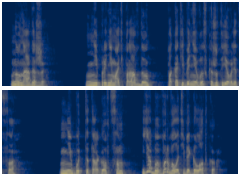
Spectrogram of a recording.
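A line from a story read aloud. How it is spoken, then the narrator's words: Irritated complaint. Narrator (Russian): Пожаловалась она и раздраженно надулась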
